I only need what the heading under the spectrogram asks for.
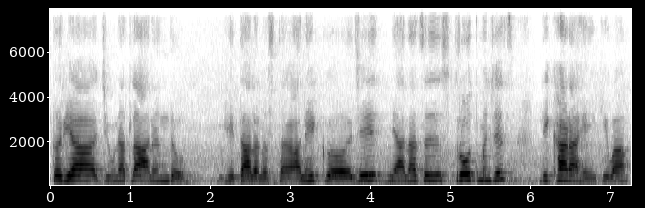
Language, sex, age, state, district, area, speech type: Marathi, female, 45-60, Maharashtra, Ratnagiri, rural, spontaneous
